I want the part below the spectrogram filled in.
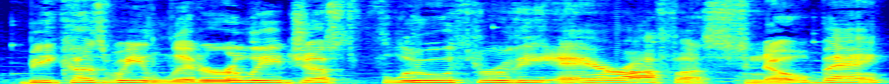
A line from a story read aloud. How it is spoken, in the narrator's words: my dad yelled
